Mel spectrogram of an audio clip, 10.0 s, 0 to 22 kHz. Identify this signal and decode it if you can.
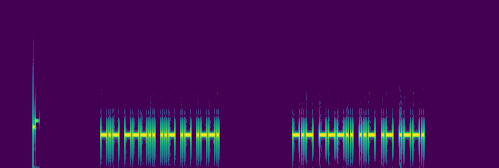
Morse code, heard as a keyed tone, about 29 wpm, 700 Hz. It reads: K8UAP K8UAP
